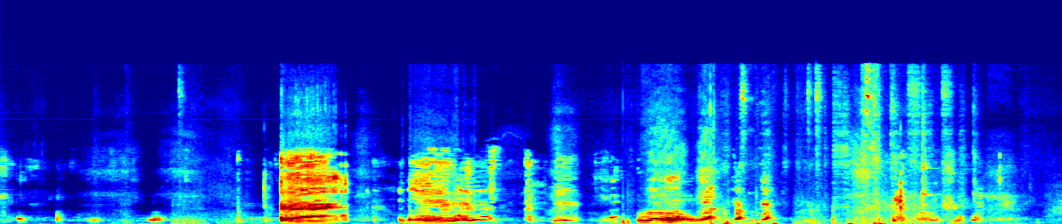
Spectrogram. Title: Kids burping in front of the camera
